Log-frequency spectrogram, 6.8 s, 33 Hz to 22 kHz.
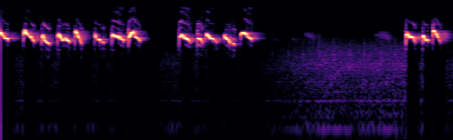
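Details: Oriental white-eye in minor moult, recorded 3 June 2022, delivering rapid runs of bright, high chirping notes that jump and dip in quick succession. A soft hiss fills one pause before the phrases resume.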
